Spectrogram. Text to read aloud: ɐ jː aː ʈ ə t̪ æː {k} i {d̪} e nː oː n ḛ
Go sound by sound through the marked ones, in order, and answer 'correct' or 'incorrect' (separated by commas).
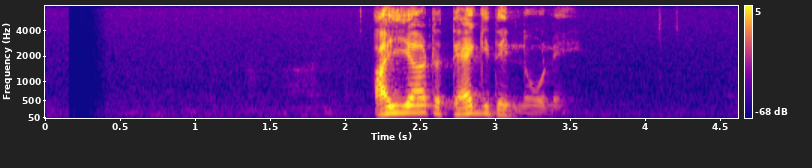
incorrect, correct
